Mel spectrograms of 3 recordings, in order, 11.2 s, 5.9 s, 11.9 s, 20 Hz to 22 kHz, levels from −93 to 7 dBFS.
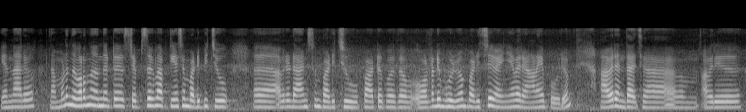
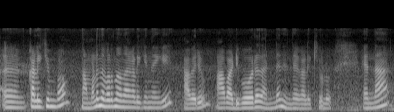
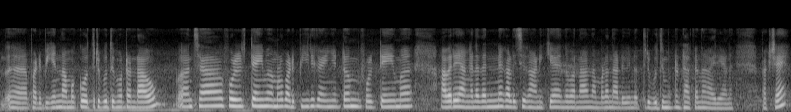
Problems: none marked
